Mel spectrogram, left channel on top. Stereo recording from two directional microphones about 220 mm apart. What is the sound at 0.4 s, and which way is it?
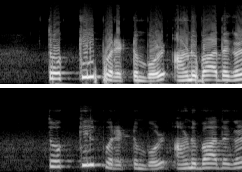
Speech, 50° left (ahead or behind).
